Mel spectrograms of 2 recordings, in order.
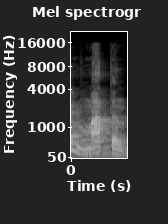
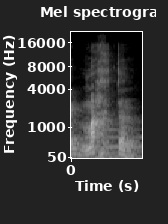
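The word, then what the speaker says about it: Mahtan: Martan se pronuncia assim como o Nacht, de alemão, que significa noite. Portanto, não é Matan, é Martan.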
